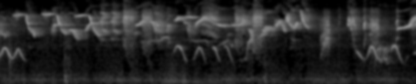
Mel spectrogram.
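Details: Oriental magpie-robin singing in the morning: rich, fast run of varied high whistled and chirped notes, with a lower repeated looping whistle threaded through the phrases.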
